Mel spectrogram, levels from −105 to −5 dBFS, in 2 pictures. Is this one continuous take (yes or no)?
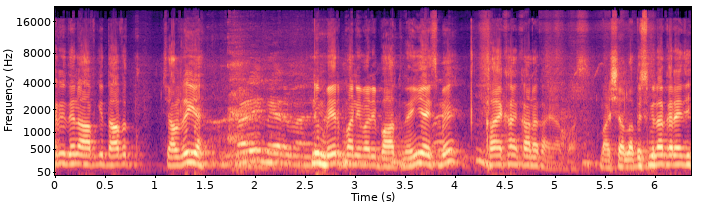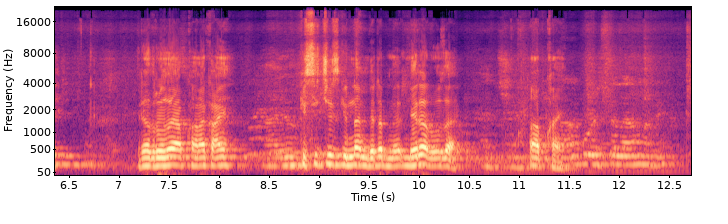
no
